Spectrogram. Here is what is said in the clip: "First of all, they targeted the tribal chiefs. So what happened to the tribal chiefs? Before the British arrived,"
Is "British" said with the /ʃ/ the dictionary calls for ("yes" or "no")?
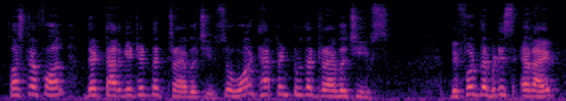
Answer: no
